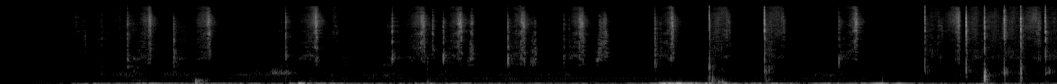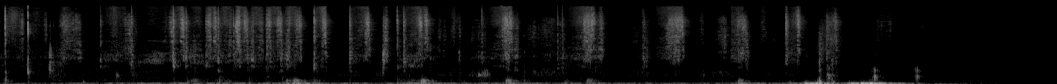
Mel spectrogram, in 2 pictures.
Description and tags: Dog scratching on a door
